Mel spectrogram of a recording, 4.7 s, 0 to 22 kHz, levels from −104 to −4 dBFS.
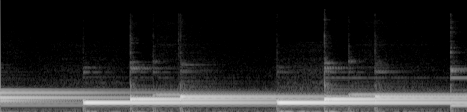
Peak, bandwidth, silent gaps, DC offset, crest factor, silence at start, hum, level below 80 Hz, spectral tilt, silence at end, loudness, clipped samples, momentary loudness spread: -10 dBFS; 1.9 kHz; none; under 0.1%; 12 dB; 0 s; none; -66 dBFS; -11 dB/octave; 0 s; -23 LUFS; under 0.1%; 11 LU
